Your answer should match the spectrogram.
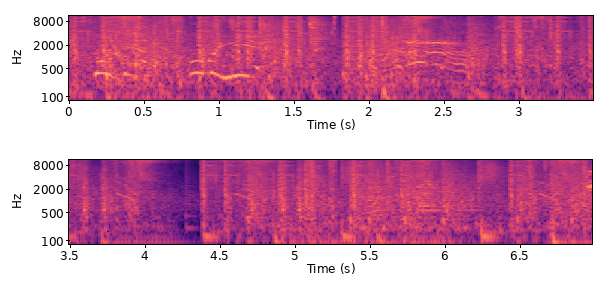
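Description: Dense automatic gunfire fills a tense police shootout in the video game The Precinct, with rapid bursts, loud and close, and voices calling out beneath the shots.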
